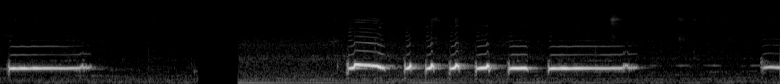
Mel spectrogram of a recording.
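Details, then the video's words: A long level coo fades into a pause, then the full phrase follows: a drawn note, six clipped coos in rapid sequence and a long sustained coo. Sung by a captive perkutut bangkok zebra dove bred in Bekasi, West Java. "PANCINGAN SUARA BURUNG PERKUTUT BANGKOK MANGGUNG GACOR"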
